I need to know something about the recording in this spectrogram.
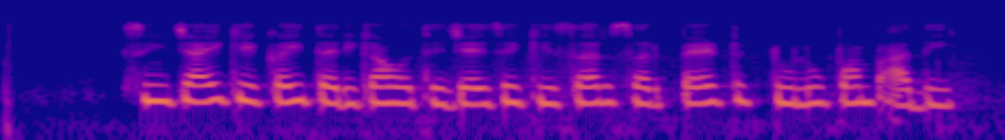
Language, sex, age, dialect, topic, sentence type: Chhattisgarhi, female, 18-24, Northern/Bhandar, agriculture, question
